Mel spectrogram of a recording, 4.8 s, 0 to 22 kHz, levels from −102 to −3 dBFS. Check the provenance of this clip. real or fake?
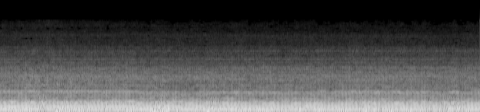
fake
